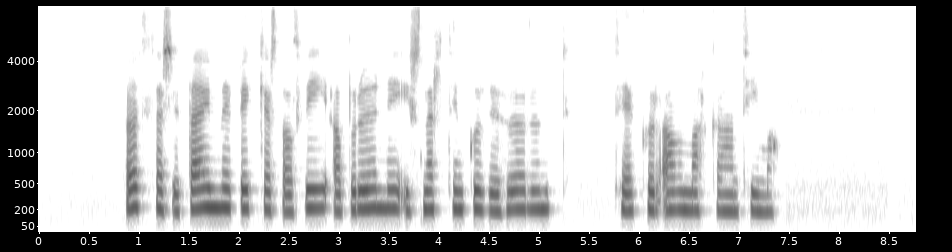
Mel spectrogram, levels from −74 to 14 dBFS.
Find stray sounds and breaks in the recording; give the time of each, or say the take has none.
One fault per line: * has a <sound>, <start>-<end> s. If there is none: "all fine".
all fine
